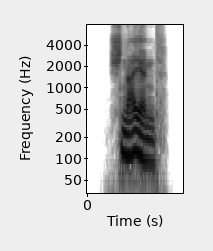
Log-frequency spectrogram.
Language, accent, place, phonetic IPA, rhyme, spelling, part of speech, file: German, Germany, Berlin, [ˈʃnaɪ̯ənt], -aɪ̯ənt, schneiend, verb, De-schneiend.ogg
- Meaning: present participle of schneien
